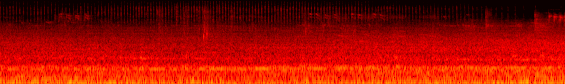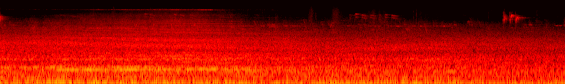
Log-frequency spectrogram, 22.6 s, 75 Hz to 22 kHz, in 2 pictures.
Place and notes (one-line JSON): {"title": "Nordufer, Berlin - dead end street, train passing-by", "date": "2017-03-11 14:45:00", "description": "on a bench at nordufer, listening to city hum, distant sounds and a train passing-by on the bridge above\n(SD702, DPA4060)", "latitude": "52.54", "longitude": "13.36", "altitude": "38", "timezone": "Europe/Berlin"}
